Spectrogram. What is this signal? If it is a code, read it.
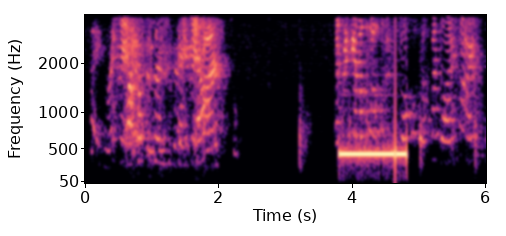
Ringback tone (Europe, 425 Hz), with speech.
